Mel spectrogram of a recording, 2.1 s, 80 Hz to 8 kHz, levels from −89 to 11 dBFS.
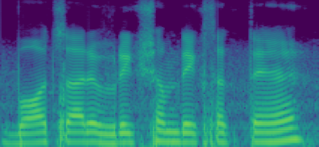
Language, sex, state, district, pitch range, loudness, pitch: Hindi, male, Uttar Pradesh, Lucknow, 145-155 Hz, -15 LUFS, 150 Hz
